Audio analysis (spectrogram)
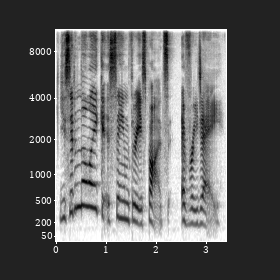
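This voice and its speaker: A woman voicing a playful, excitable young male college student in a story, animated and mock-indignant. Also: a little high, a little slow, voice pushed up. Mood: indignant, complaining.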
